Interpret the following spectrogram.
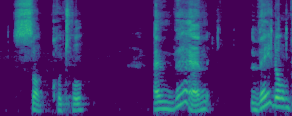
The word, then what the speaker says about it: Sokoto: So it's not Sokoto. It's not Sokoto. It's gonna have something that sounds a little bit like schwa and with a glottal stop, Sokoto.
